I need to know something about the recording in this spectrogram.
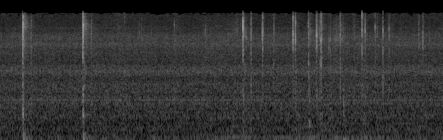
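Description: Computer keyboard keystrokes while code is typed: a few separate clicks, two louder ones in the first second and a small cluster a little past halfway, over steady low background noise.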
